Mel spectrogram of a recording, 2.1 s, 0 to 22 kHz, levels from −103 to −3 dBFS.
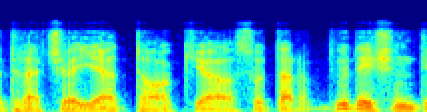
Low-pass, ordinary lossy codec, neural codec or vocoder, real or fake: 7.2 kHz; Opus, 32 kbps; codec, 16 kHz, 0.4 kbps, LongCat-Audio-Codec; fake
